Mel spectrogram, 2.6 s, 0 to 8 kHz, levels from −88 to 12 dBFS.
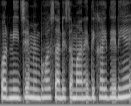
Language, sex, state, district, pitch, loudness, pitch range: Hindi, female, Jharkhand, Garhwa, 245 Hz, -12 LUFS, 240-250 Hz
